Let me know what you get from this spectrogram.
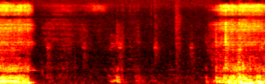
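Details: A Beagle dozing peacefully lets out two heavy, throaty snores, one at the start and one at the end, separated by about three seconds of near silence with faint breaths.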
